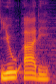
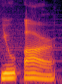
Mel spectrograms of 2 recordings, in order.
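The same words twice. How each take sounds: First: The R at the end is plain and weak. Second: The R at the end is strongly curled. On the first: The speaker calls it wrong. "não falamos you are" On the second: The speaker calls it right. "mas sim you are, bem forte"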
